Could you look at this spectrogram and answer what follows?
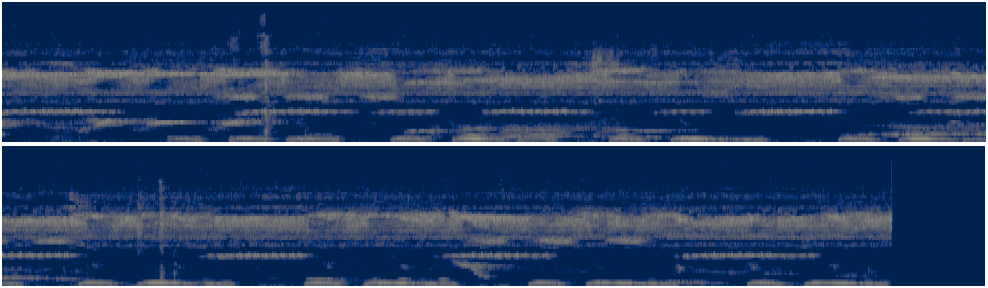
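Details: Spotted dove call used to lure birds for trapping: a run of low, soft, slightly descending coos in quick repeated phrases, with faint higher chirping birds and a constant high background hiss.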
